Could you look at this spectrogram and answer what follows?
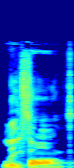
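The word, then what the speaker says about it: Lee Fang: Lee Fong.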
